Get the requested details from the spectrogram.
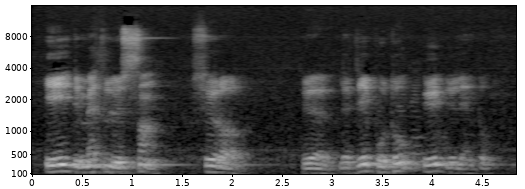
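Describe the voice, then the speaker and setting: Audible room echo is present. The speaker is a man. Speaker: pastor. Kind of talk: sermon. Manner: animated.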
